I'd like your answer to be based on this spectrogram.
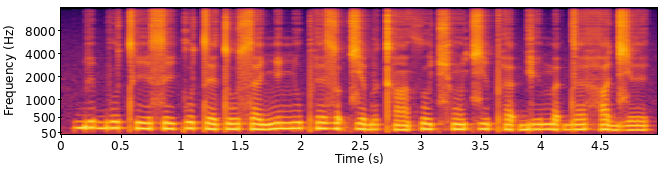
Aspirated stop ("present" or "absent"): present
